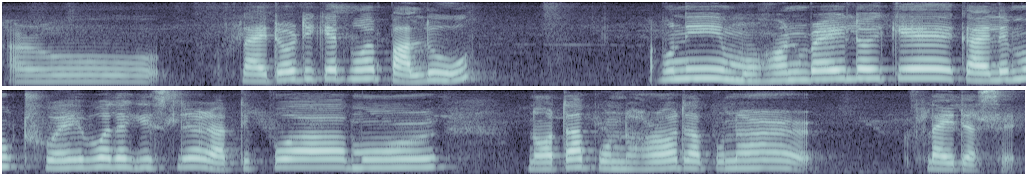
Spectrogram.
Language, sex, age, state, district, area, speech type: Assamese, female, 18-30, Assam, Charaideo, urban, spontaneous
